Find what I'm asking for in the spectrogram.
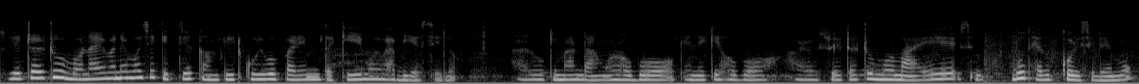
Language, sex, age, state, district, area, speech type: Assamese, female, 18-30, Assam, Udalguri, urban, spontaneous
